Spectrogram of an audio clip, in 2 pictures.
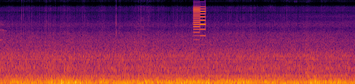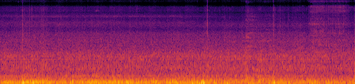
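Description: Wind rushing over the microphone of a moving bicycle, a steady low rumbling noise. About four seconds in there is a brief high-pitched chirp.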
